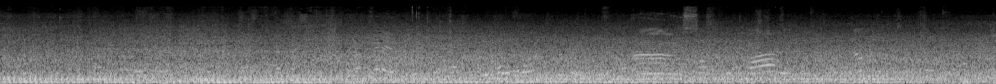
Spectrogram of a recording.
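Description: Young women chat as they walk past close by.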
